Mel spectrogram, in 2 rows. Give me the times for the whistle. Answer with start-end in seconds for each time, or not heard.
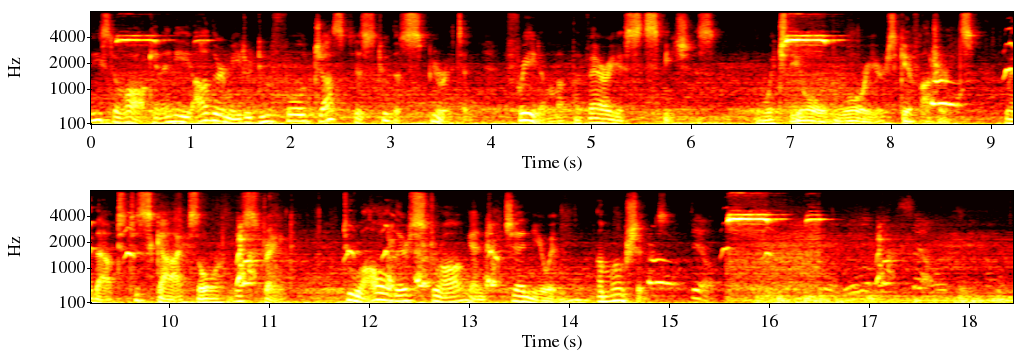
0.2-1.2, 7.0-7.6, 15.6-16.6.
